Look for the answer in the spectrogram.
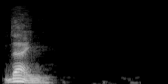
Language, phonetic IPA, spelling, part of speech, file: Russian, [danʲ], дань, noun, Ru-дань.ogg
- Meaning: 1. contribution, tribute 2. tributary 3. homage, tribute 4. toll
